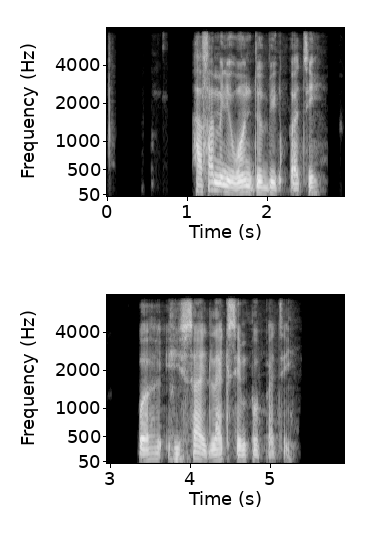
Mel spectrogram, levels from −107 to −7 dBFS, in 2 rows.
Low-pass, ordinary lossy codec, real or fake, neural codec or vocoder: 7.2 kHz; none; fake; vocoder, 22.05 kHz, 80 mel bands, WaveNeXt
